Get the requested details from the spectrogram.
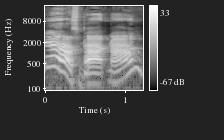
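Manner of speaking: loud, high, booming movie-villain voice. Showing what a movie villain's voice sounds like: Bane voice. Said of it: "the movie The Dark Knight Rises with Bane? And, you know, his voice".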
